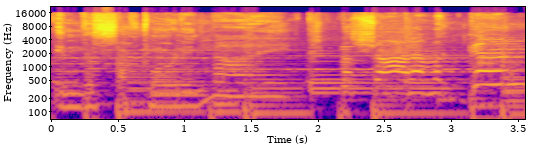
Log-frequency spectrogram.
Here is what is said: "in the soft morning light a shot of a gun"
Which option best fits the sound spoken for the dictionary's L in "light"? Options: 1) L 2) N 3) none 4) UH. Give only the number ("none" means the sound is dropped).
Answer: 2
